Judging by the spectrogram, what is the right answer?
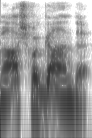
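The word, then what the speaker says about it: ashwagandha: to humanity ashwa ashwaganda Caba Maka did I mispronounce it tell me no no no you're right on ashwag gandha yeah okay Cava Maka Rola and on and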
